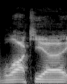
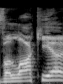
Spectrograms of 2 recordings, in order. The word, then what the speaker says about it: Wallachia: Places call it Wallachia, or like, it's like the W that's also semi-V-ish.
